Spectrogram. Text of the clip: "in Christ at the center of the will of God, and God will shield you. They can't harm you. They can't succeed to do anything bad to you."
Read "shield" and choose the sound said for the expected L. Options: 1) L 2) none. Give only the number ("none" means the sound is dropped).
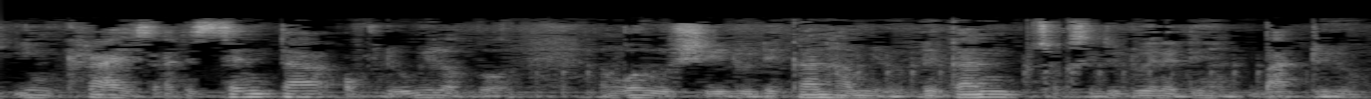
2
